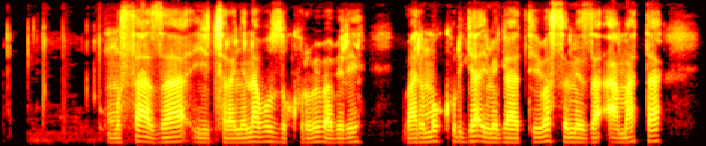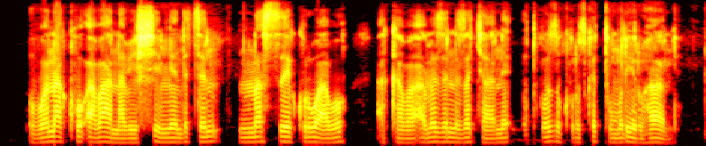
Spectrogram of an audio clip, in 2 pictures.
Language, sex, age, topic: Kinyarwanda, male, 18-24, health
